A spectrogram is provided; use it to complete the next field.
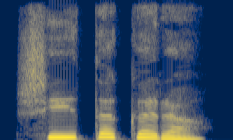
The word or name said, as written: ಶೀತಕರ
